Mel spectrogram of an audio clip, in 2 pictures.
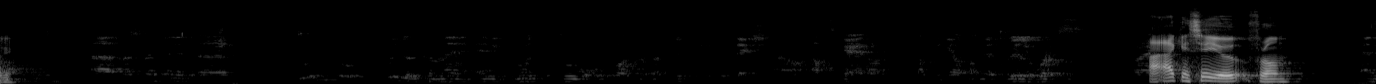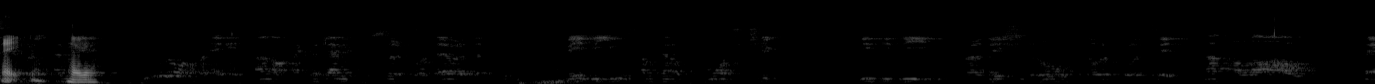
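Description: A man talks calmly through a microphone in a large hall, with pauses.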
